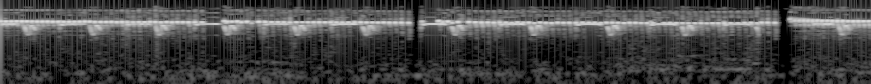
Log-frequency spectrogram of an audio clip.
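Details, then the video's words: Male and female bar-winged prinias in a long, drawn-out trill. A continuous high, rattling tone is broken by regularly spaced lower, downward-dropping notes about twice a second, with a few short gaps. "Prenjak Jantan Betina | Masih jadi favorit kicau mania.., Ngetirrrr Panjangg..."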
